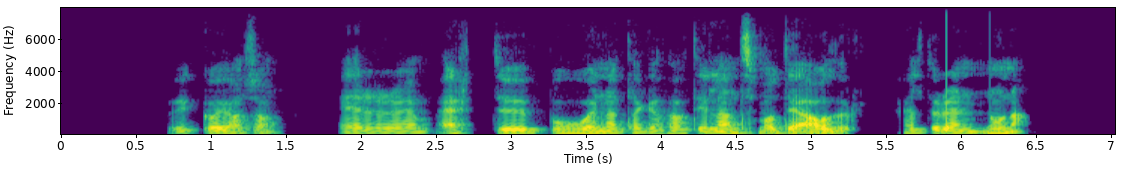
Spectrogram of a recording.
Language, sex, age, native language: Icelandic, male, 50-59, Icelandic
